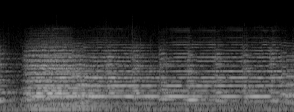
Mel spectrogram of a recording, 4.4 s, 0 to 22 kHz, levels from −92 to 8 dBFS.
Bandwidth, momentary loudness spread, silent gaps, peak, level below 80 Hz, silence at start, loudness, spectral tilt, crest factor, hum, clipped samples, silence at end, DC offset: 9.6 kHz; 7 LU; none; -16 dBFS; -50 dBFS; 0 s; -32 LUFS; -5.5 dB/octave; 16 dB; none; under 0.1%; 0 s; under 0.1%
